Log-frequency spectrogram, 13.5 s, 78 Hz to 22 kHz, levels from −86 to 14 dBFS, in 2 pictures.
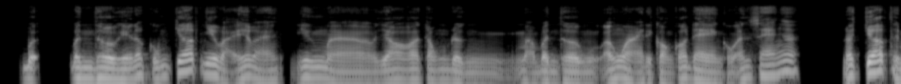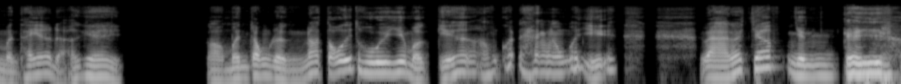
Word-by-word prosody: B - - -5 0.3
bình 120 0 -3
thường 115 -2 +1
thì 110 - -1
nó 140 - -3
cũng 130 0 -8
chớp 185 +2 -1
như 150 -2 0
vậy 115 - -6
á 135 - -3
bạn, 100 -3 -7
nhưng 125 0 -5
mà 90 -4 -6
do 105 +2 -3
trong 100 +1 -8
rừng 85 -5 -8
mà 85 - -8
bình 90 0 -5
thường 90 -1 -4
ở - - -3
ngoài 110 -9 -3
thì 85 - -8
còn 80 - -6
có 125 - -3
đèn, 95 -6 -3
còn 85 +1 -9
ánh 110 +4 -7
sáng 145 +5 -5
á, 190 - -3 0.3
nó 140 - 0
chớp 175 +2 +5
thì - - -4
mình 95 -3 -3
thấy 140 +4 -1
nó 165 - 0
đỡ 125 -6 -6
ghê. 135 -6 0 0.6
Còn 100 0 -5
bên 120 +2 0
trong 145 +1 +3
rừng 110 -2 0
nó 170 +2 +1
tối 190 +3 +5
thui 170 -4 +5
như 180 0 +5
mực 110 -5 +1
vậy 135 +3 +3
á, 180 - 0
hổng 175 +1 -7
có 275 - -5
trăng 185 -7 -3
hổng 165 +2 -1
có 220 - -1
gì - - -1
á, 210 - -5 0.6
và 130 -1 +4
nó 170 - +5
chớp 225 +4 +4
nhìn 145 -3 +3
kỳ 160 +2 +10
lắm. 145 -1 0
125 Hz, 270 wpm, -22 LUFS, 100-165 Hz, 0.6 s, kỳ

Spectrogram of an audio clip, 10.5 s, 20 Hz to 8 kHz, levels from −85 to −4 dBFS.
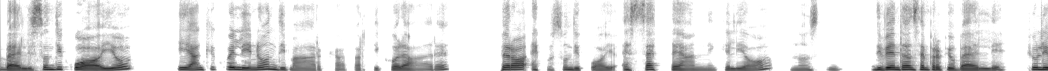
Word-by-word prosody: belli, 165 -2 +2
son 230 +6 +1
di 245 0 0
cuoio, 190 - +3 0.4
e 210 -1 +2
anche 210 +5 -3
quelli 230 -5 +3
non 240 +5 +2
di 195 -2 -3
marca 155 +1 -13
particolare, 180 +4 -6 0.5
però, 220 -1 +4
ecco 185 -3 -11
son 195 +4 -6
di 180 -1 -2
cuoio, 155 +1 -7
è 190 - -4
7 220 -2 -2
anni 165 0 -8
che 170 - -9
li 160 -1 -3
ho, 210 - -7
non 165 0 -12
s 165 +1 -15
mhmm, 175 -1 -17 0.3
diventan 210 +3 +6
sempre 200 -1 +2
più 185 - +2
belli. 165 0 -1 0.2
Più 225 - +1
li 215 -1 +7
185 Hz, 175 wpm, -24 LUFS, 165-215 Hz, 0.5 s, li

